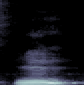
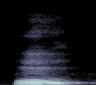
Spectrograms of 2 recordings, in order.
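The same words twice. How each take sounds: No difference in how they are said.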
